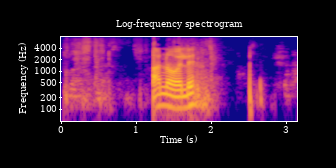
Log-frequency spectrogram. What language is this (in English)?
Kalenjin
